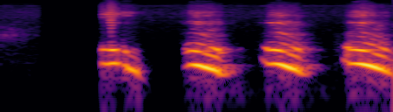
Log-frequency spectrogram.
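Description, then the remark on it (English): A person's voice imitates a monkey with four short, hooting calls in quick succession, each sliding downward in pitch, fairly loud and with no other sound around them. “That's a monkey.”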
